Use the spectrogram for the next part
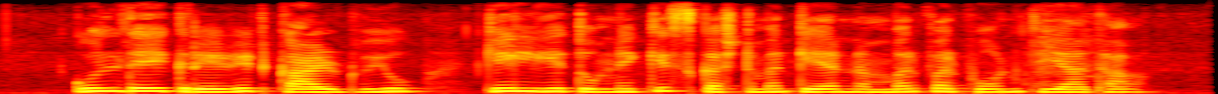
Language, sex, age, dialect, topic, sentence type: Hindi, female, 18-24, Garhwali, banking, statement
